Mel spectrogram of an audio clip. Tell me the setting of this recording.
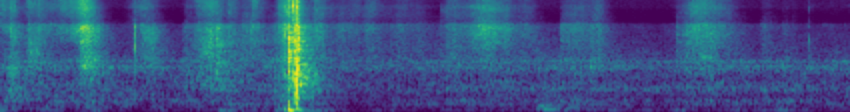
restroom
